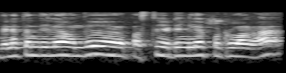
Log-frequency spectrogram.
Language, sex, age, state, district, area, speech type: Tamil, male, 60+, Tamil Nadu, Dharmapuri, rural, spontaneous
